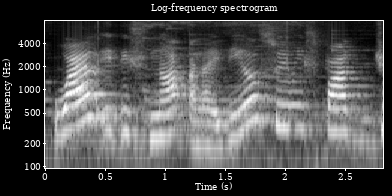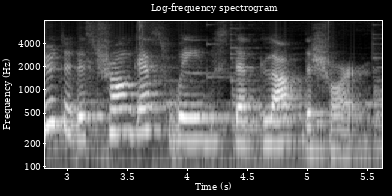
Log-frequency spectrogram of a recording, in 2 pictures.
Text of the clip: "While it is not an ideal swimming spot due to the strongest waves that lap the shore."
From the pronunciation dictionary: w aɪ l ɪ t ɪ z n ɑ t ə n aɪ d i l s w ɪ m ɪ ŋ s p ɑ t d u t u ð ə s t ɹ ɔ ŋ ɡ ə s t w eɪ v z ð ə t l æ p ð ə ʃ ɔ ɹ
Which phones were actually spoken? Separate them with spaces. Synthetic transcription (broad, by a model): w aɪ l ɪ t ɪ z n ɑ t ə n aɪ d i l s w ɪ m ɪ ŋ s p ɑ t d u t u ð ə s t ɹ ɔ ŋ ɡ ə s t w eɪ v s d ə t l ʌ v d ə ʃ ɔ ɹ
